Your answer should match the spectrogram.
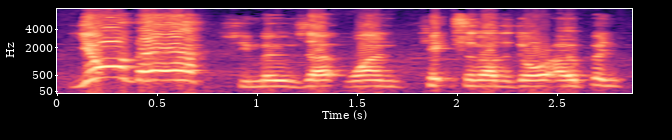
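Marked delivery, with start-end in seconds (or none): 0.1-0.7 high, loud room assignment; exasperated serving girl calling out; brusque barmaid. Acted. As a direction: dispatch a guest to a room impatiently. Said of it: "She goes".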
